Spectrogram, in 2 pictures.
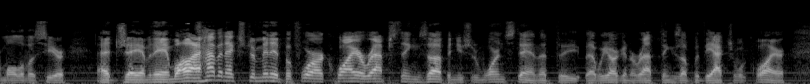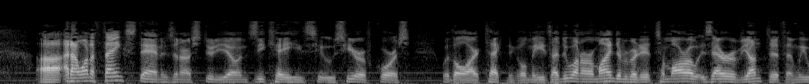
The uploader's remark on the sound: Live Remote Alert! Live from Rav Teitz Mesivta Academy (RTMA) in Elizabeth, NJ.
